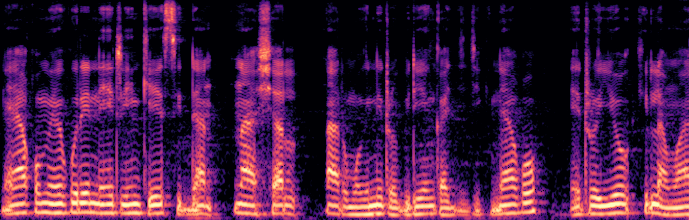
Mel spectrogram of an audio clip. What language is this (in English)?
Masai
